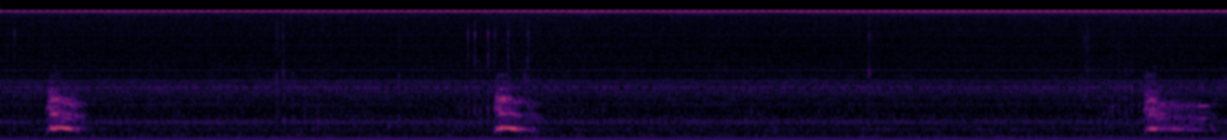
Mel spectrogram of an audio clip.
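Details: Three spaced, deep hound barks roughly every four to six seconds as year-old Tracker reacts to the smell of something passing in the woods; steady hum underneath.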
